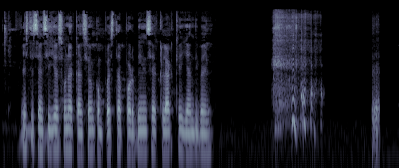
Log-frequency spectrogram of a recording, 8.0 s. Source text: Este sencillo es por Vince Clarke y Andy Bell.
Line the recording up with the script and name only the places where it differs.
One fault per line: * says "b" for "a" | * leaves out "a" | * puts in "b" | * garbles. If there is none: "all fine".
* puts in "una canción compuesta"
